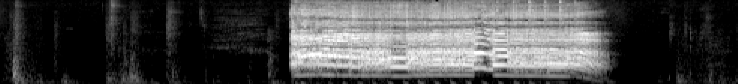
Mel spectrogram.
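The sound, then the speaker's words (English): A person lets out a loud, sustained scream lasting nearly three seconds, strained and raw, imitating a comedian's stand-up routine of yelling into a microphone, then trailing off with a falling pitch amid quiet background murmurs. “Can I do a recreation of his stand-up?”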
